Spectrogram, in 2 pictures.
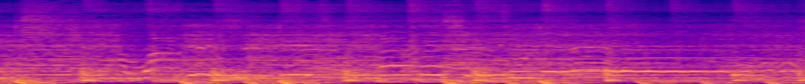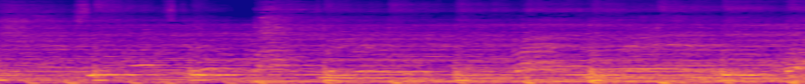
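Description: Live hard rock band playing: electric guitars, bass guitar and drums under a lead vocal, heard from within the audience.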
